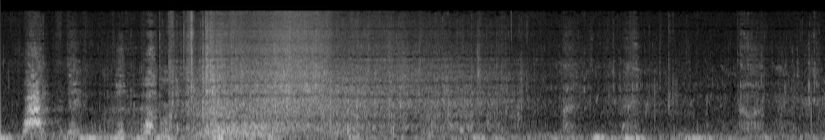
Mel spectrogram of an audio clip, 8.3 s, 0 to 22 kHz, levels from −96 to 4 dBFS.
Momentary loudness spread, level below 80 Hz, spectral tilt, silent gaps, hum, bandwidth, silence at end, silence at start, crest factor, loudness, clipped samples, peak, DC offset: 21 LU; -42 dBFS; -3.5 dB/octave; none; none; 16.5 kHz; 0 s; 0 s; 24 dB; -34 LUFS; under 0.1%; -12 dBFS; under 0.1%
